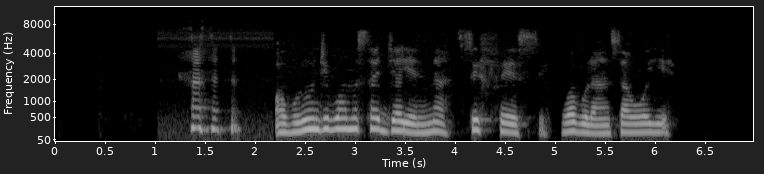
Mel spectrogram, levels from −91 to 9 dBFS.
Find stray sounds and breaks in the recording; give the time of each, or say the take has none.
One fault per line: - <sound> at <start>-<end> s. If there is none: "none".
- laugh at 1.2-1.9 s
